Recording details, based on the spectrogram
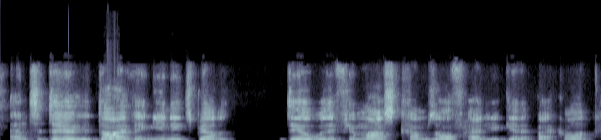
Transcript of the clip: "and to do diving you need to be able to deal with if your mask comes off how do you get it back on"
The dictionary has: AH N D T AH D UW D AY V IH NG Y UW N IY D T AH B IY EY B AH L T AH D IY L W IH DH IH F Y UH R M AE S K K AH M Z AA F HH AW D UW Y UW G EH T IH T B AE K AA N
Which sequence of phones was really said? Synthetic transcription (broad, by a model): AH N T AH D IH D AY V IH NG Y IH N IY D T AH B IY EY AH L T AH D IY L W IH DH IH F Y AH R M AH S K K AH M Z AA F HH AW D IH Y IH G EH T IH T B AE K N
